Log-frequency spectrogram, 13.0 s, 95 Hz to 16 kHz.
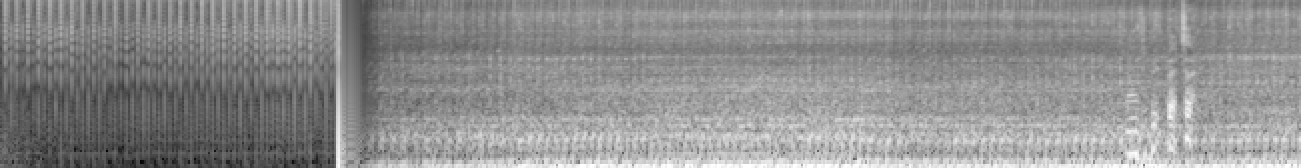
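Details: Yamaha XJ900S Diversion after its final fix, warming up after starting: a sharp start, then a steady low rumble that settles into an even idle with no misses or hunting.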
